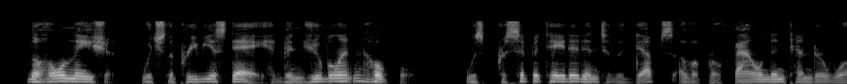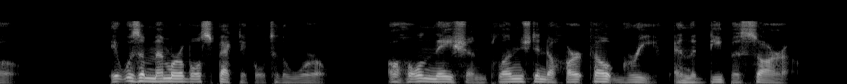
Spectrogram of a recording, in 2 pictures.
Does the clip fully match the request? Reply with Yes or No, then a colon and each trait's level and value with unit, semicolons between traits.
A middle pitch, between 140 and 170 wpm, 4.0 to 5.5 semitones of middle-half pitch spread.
No: low, 120 Hz; average, 150 wpm; average, 4.8 semitones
